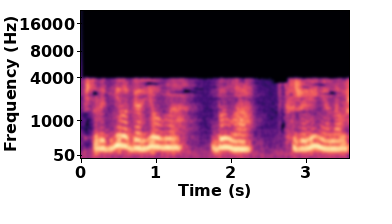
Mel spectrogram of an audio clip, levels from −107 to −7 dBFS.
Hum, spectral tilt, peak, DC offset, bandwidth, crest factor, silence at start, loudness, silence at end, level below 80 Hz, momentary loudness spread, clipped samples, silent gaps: none; -11.5 dB/octave; -4 dBFS; under 0.1%; 4 kHz; 12 dB; 0.05 s; -15 LUFS; 0 s; -56 dBFS; 9 LU; under 0.1%; none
